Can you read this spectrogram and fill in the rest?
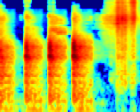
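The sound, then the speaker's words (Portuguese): Four firm knocks on a door in a steady, even rhythm, fairly loud, each ringing briefly, followed by a softer, thinner rap. “Batem na nossa porta da alma, do coração, ó.”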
